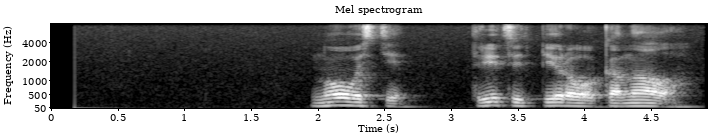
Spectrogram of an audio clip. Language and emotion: Russian, neutral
